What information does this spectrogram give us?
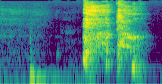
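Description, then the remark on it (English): A person coughs twice in quick succession, two harsh, breathy bursts, after a brief low throaty sound and otherwise quiet surroundings. “Oh, we get to turn it down when it's you coughing?”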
